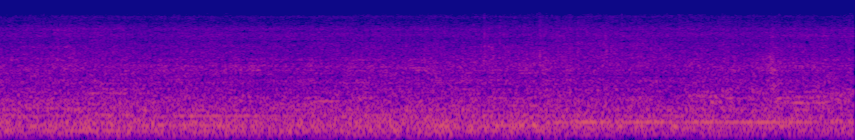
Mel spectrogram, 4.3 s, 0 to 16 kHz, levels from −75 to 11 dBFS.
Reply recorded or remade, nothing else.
recorded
